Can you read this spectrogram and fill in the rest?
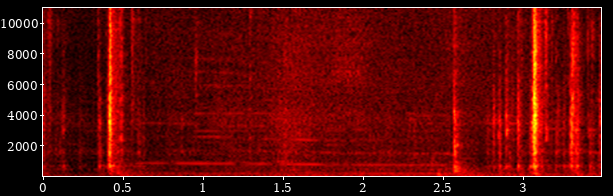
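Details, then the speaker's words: Honda B18C5 with newly installed ITBs, before first start, battery connected: key-on fuel pump prime to check for leaks, a faint, even hum of about two seconds between switch clicks, no leaks heard. Normal fuel pump prime. "so now I'm just gonna prime a real quick and check for leaks that's the main thing so this primary so far I don't hear any leaks back here do that again one more time"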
